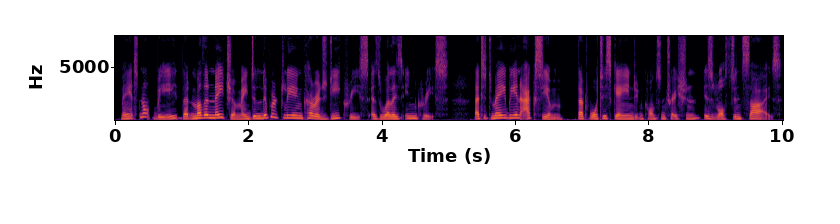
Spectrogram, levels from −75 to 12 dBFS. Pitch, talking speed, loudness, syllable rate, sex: 195 Hz, 180 wpm, -24 LUFS, 5.5 syllables/s, female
